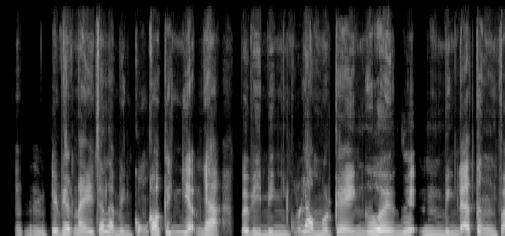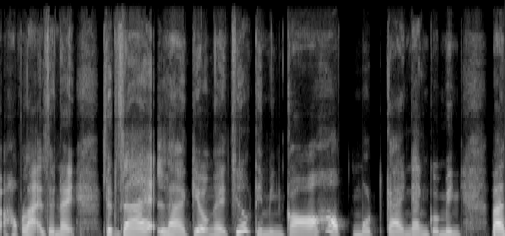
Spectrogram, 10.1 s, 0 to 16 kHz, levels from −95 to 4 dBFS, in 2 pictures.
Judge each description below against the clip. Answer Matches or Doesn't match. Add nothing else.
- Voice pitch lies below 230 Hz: Matches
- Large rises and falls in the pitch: Doesn't match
